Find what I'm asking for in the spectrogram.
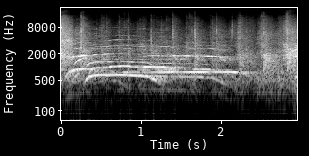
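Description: Audience at a comedy improv show clapping, cheering and whooping, a loud crowd response that fills the room and stays steady for a few seconds.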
